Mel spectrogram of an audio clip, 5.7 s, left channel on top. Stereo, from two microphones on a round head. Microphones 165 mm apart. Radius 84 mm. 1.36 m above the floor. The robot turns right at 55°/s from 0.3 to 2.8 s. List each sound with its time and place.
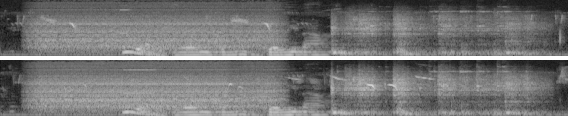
1.2 s a man speaking: 80° left, 1.9 m; by 3.2 s 165° left, 1.9 m
3.3 s keys jangling: 60° right (ahead or behind), 1.4 m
